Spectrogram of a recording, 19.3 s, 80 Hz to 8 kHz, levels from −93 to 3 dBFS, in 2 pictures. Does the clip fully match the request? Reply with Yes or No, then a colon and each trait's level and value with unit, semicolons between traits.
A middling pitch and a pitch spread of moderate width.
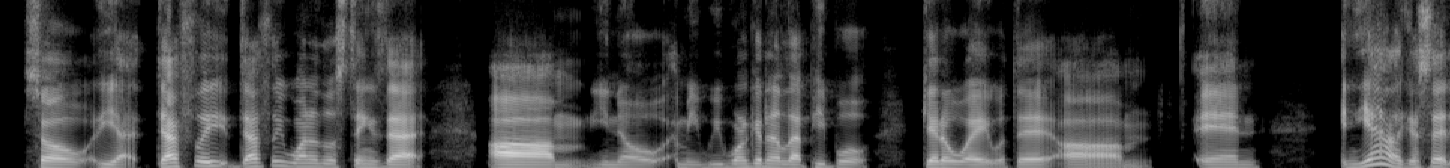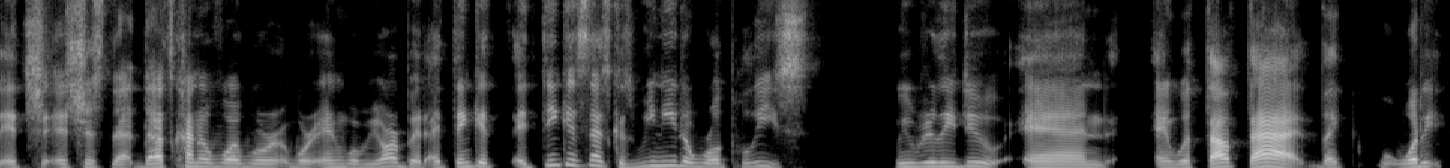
Yes: medium, 155 Hz; average, 4.1 semitones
